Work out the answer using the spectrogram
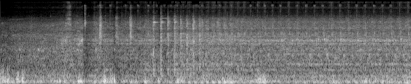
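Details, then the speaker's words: Honda Click 125 scooter pulling away, rear wheel gripping without hard throttle: uneven shuddering thump and rattle under engine note, strong vibration; CVT judder from worn flyballs. "Narinig nyo yun? Parang may vibration na ewan."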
